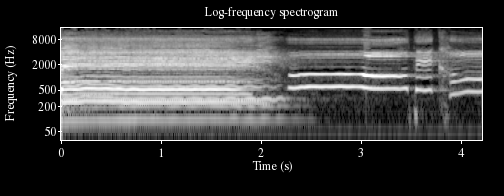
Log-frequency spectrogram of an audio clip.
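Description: A cappella vocal ensemble singing a held chord in several parts, with a low bass line under it. After about two seconds the chord thins to a single voice holding one steady note, followed by a few short notes.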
